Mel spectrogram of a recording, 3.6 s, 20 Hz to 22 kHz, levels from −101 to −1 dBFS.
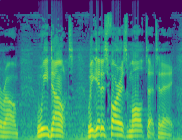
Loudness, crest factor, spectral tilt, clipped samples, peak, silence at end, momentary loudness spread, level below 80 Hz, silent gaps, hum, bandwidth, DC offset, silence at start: -10 LUFS; 12 dB; -4.5 dB/octave; 0.6%; 0 dBFS; 0 s; 9 LU; -34 dBFS; none; none; 15.5 kHz; under 0.1%; 0 s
